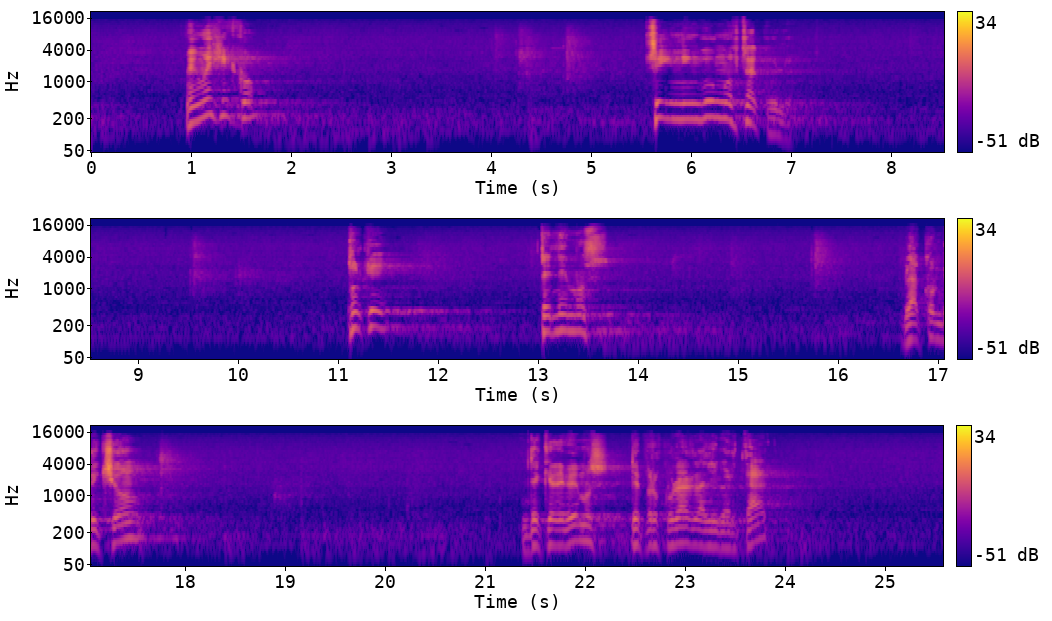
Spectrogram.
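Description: An elderly man speaks slowly into a microphone in an echoing hall, with long pauses.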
